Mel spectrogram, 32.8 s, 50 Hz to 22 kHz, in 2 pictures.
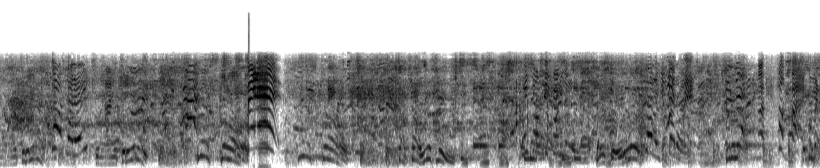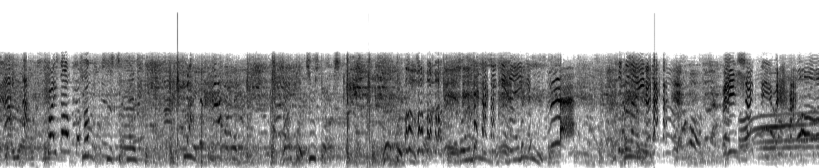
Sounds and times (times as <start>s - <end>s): Music: 0.0s - 32.7s
Outside, urban or manmade: 0.0s - 32.7s.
